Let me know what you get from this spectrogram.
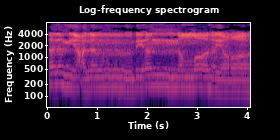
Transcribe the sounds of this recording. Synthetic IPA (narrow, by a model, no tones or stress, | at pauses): ʔalamjaʕlam | bɪʔanː | alˤːɑːhajɑɾˤɑː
